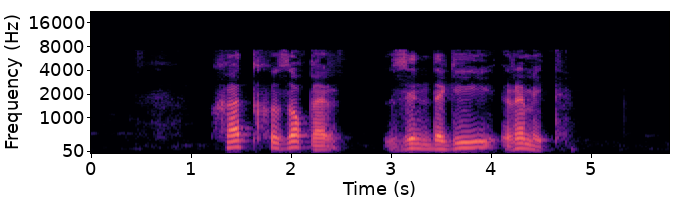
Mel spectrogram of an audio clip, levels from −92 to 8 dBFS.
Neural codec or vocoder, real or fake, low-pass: vocoder, 44.1 kHz, 128 mel bands, Pupu-Vocoder; fake; 7.2 kHz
